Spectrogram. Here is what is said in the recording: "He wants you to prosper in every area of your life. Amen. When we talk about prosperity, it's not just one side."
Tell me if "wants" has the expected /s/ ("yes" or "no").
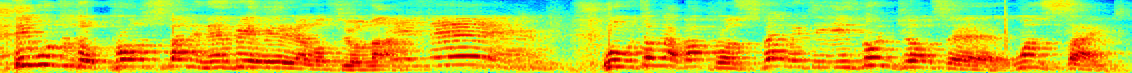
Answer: no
